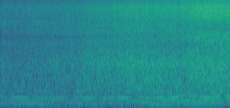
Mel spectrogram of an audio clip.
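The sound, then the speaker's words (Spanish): Loud, steady roar of waves and strong wind around a small boat at sea in a storm, a continuous rushing wash with a low rumbling undertone that swells slightly toward the end. “El viento se levantó con violencia. Las olas comenzaron a crecer y la barca crujió como un árbol en plena tormenta.”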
